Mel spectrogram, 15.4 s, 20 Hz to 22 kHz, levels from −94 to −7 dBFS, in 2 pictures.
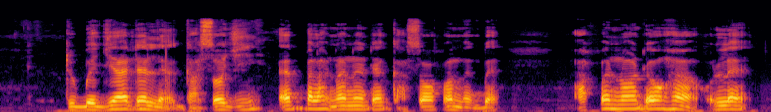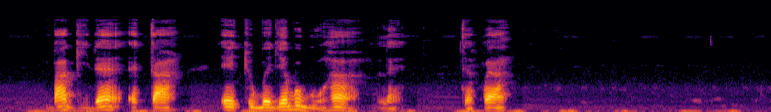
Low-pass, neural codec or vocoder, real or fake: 10.8 kHz; none; real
